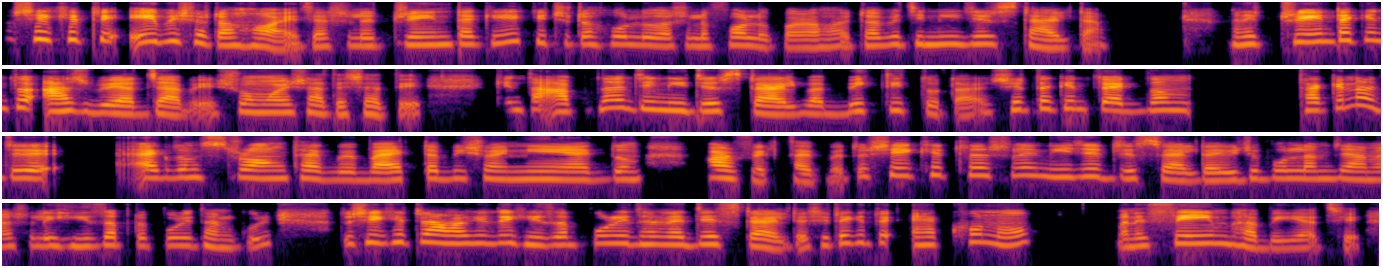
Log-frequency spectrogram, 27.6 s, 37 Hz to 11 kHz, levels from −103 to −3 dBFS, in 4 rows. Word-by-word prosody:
সেক্ষেত্রে 375 Hz, -1 st, +4 dB, 0.2 s
এই 315 Hz, -, +13 dB
বিষয়টা 275 Hz, -8 st, 0 dB
হয় -, -, +2 dB
যে, -, -, -8 dB
আসলে 210 Hz, -2 st, -4 dB
ট্রেন্ডটাকে 245 Hz, +2 st, +1 dB, 0.2 s
কিছুটা 245 Hz, -3 st, -3 dB
হলেও 235 Hz, -2 st, -8 dB
আসলে 210 Hz, -1 st, -8 dB
ফলো 225 Hz, -3 st, -4 dB
করা 180 Hz, 0 st, -5 dB
হয়। 205 Hz, -, -10 dB
তবে 220 Hz, +3 st, -3 dB
যে 250 Hz, -, -5 dB
নিজের 250 Hz, 0 st, -5 dB
স্টাইলটা, 180 Hz, -3 st, -3 dB, 0.7 s
মানে 245 Hz, +2 st, -4 dB
ট্রেন্ডটা 310 Hz, +3 st, +10 dB
কিন্তু 335 Hz, -1 st, -2 dB, 0.2 s
আসবে 235 Hz, -4 st, -2 dB
আর 190 Hz, -, -2 dB
যাবে 170 Hz, -, +1 dB, 0.2 s
সময়ের 225 Hz, -1 st, -2 dB
সাথে, 190 Hz, -3 st, -6 dB
সাথে। 180 Hz, -3 st, -8 dB, 0.5 s
কিন্তু 270 Hz, 0 st, -7 dB
আপনার 290 Hz, +8 st, -3 dB
যে 300 Hz, -, 0 dB
নিজের 245 Hz, 0 st, -1 dB
স্টাইল 195 Hz, -3 st, +5 dB
বা 195 Hz, -, -3 dB, 0.2 s
ব্যক্তিত্বটা, 245 Hz, -5 st, -5 dB, 0.2 s
সেটা 285 Hz, +2 st, -3 dB
কিন্তু 300 Hz, -2 st, -5 dB
একদম 265 Hz, +3 st, -6 dB, 0.7 s
থাকে 270 Hz, +5 st, +2 dB
না, 415 Hz, -, +1 dB
যে 250 Hz, -, 0 dB, 0.6 s
একদম 265 Hz, +1 st, -9 dB
স্ট্রং 255 Hz, -3 st, +1 dB, 0.2 s
থাকবে, 220 Hz, -3 st, -4 dB
বা 210 Hz, -, +6 dB
একটা 240 Hz, +2 st, -6 dB
বিষয় 235 Hz, -1 st, -2 dB
নিয়ে 230 Hz, 0 st, +2 dB, 0.2 s
একদম 220 Hz, +1 st, -8 dB, 0.4 s
পারফেক্ট 250 Hz, -2 st, +1 dB
থাকবে। -, -, -5 dB
তো -, -, -8 dB
সেই 315 Hz, -2 st, +6 dB
ক্ষেত্রে 325 Hz, -1 st, -7 dB
আসলে 315 Hz, 0 st, -5 dB
নিজের 275 Hz, 0 st, 0 dB
যে 235 Hz, -, -4 dB
স্টাইলটা, 200 Hz, -3 st, 0 dB
ওই 210 Hz, -, -6 dB
যে 240 Hz, -, -12 dB
বললাম, 240 Hz, -1 st, -5 dB
যে -, -, -7 dB
আমি 220 Hz, -, -7 dB
আসলে 230 Hz, -1 st, -7 dB
হিজাবটা 230 Hz, +1 st, -6 dB
পরিধান 235 Hz, -3 st, -8 dB
করি। -, -, -15 dB, 0.3 s
তো -, -, -14 dB
সেই 315 Hz, -, +9 dB
ক্ষেত্রে 325 Hz, 0 st, -3 dB
আমার 285 Hz, -, 0 dB
কিন্তু 295 Hz, +1 st, +2 dB
হিজাব 255 Hz, 0 st, -4 dB
পরিধানের 270 Hz, -3 st, -3 dB
যে 270 Hz, -, +1 dB
স্টাইলটা, 210 Hz, -6 st, 0 dB
সেটা 245 Hz, +5 st, -5 dB
কিন্তু 300 Hz, 0 st, -4 dB, 0.2 s
এখনো 270 Hz, 0 st, -9 dB, 0.6 s
মানে 225 Hz, +3 st, -2 dB
সেমভাবেই 260 Hz, -11 st, +7 dB
আছে। -, -, -7 dB
245 Hz, 175 wpm, -23 LUFS, 225-280 Hz, 0.7 s, এই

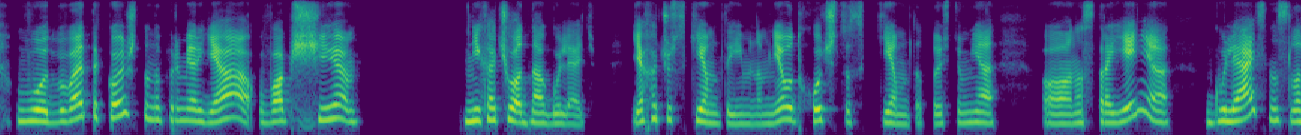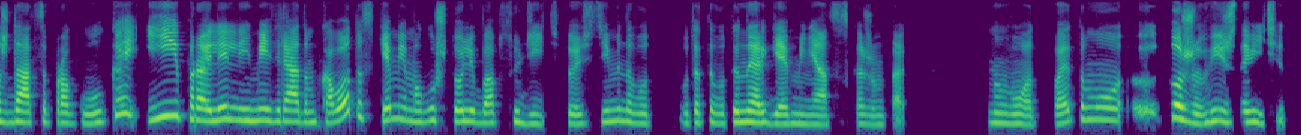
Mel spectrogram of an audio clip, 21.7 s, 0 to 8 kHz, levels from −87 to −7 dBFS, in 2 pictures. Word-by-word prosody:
Вот 210 Hz, -2 st, +3 dB
бывает 225 Hz, +9 st, +4 dB
такое, 280 Hz, +3 st, +2 dB
что, 330 Hz, -6 st, -5 dB
например, 225 Hz, -2 st, 0 dB
я 225 Hz, +8 st, +5 dB
вообще 215 Hz, +3 st, +2 dB, 0.9 s
не 210 Hz, +1 st, +4 dB
хочу 230 Hz, +1 st, +2 dB
одна 185 Hz, -1 st, +4 dB
гулять, 170 Hz, -2 st, -5 dB, 0.3 s
я 205 Hz, -, +5 dB
хочу 250 Hz, 0 st, -3 dB
с -, -, -6 dB
кем-то 185 Hz, -6 st, +1 dB
именно, 165 Hz, -1 st, -6 dB
мне 195 Hz, +8 st, +3 dB
вот 240 Hz, -2 st, +2 dB
хочется 220 Hz, -3 st, 0 dB
с -, -, -10 dB
кем-то. 170 Hz, -4 st, -1 dB
То 170 Hz, -, -6 dB
есть 175 Hz, +2 st, -8 dB
у -, -, -5 dB
меня, 185 Hz, -1 st, 0 dB, 0.4 s
э, 170 Hz, 0 st, +1 dB
настроение 195 Hz, -, +2 dB, 0.3 s
гулять, 215 Hz, -, +5 dB
наслаждаться 210 Hz, -3 st, 0 dB
прогулкой 185 Hz, -, -2 dB
и 305 Hz, 0 st, +1 dB
параллельно 235 Hz, -3 st, +2 dB
иметь 220 Hz, 0 st, +1 dB
рядом 205 Hz, -2 st, +1 dB
кого-то, 205 Hz, +9 st, 0 dB
с 285 Hz, -, -14 dB
кем 235 Hz, +3 st, 0 dB
я 240 Hz, -, -3 dB
могу 205 Hz, +3 st, -4 dB
что-либо 205 Hz, -3 st, -2 dB
обсудить. 185 Hz, -3 st, -7 dB
То 170 Hz, -, -4 dB
есть 170 Hz, +4 st, -7 dB
именно 205 Hz, -1 st, -3 dB
вот 175 Hz, -1 st, -7 dB, 0.2 s
вот 180 Hz, 0 st, -13 dB
эта 190 Hz, +2 st, -4 dB
вот 175 Hz, +2 st, -10 dB
энергиями 190 Hz, -4 st, +3 dB
обменяться, 160 Hz, -2 st, -4 dB
скажем 155 Hz, -2 st, -9 dB
так. -, -, -9 dB, 0.7 s
Ну 185 Hz, -1 st, -5 dB
вот 165 Hz, -3 st, -4 dB
поэтому, 235 Hz, +5 st, -3 dB
э, 410 Hz, -3 st, -7 dB
тоже, 230 Hz, -11 st, +4 dB
видишь, 200 Hz, 0 st, -1 dB
зависит. 195 Hz, -3 st, -3 dB
205 Hz, 165 wpm, -23 LUFS, 180-230 Hz, 0.9 s, я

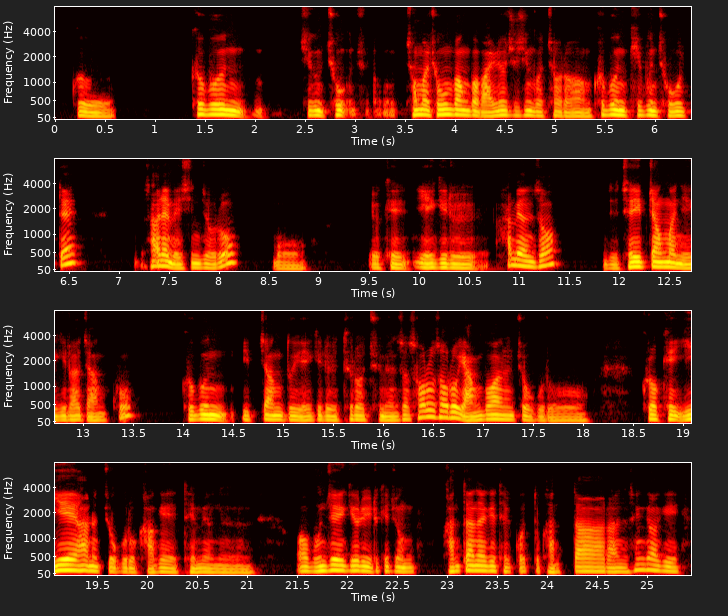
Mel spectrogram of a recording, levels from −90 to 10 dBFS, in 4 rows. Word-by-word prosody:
그 90 Hz, -5 st, -1 dB, 0.8 s
그분 130 Hz, -4 st, +5 dB, 0.6 s
지금 115 Hz, -2 st, +1 dB
좋 125 Hz, -1 st, 0 dB
좋 -, -, -17 dB
정말 125 Hz, 0 st, +3 dB
좋은 130 Hz, +3 st, +4 dB
방법 120 Hz, -5 st, +3 dB
알려주신 110 Hz, +3 st, +1 dB
것처럼 95 Hz, -3 st, -3 dB
그분 120 Hz, -1 st, +3 dB
기분 115 Hz, 0 st, 0 dB
좋을 105 Hz, +1 st, -1 dB
때 200 Hz, +6 st, +1 dB, 0.7 s
사내 145 Hz, -, +3 dB
메신저로 105 Hz, -, 0 dB, 0.3 s
뭐 80 Hz, 0 st, -7 dB, 0.6 s
이렇게 100 Hz, -1 st, -2 dB
얘기를 105 Hz, -3 st, +1 dB, 0.2 s
하면서 155 Hz, +4 st, 0 dB, 0.4 s
이제 90 Hz, -1 st, -6 dB
'제 125 Hz, -, +5 dB
입장만 125 Hz, -3 st, +4 dB
얘기를 95 Hz, +2 st, 0 dB
하지 100 Hz, -3 st, -2 dB
않고 90 Hz, -, -5 dB, 0.5 s
그분 115 Hz, 0 st, +3 dB, 0.2 s
입장도 105 Hz, -1 st, -1 dB
얘기를 95 Hz, 0 st, -2 dB
들어주면서 100 Hz, -2 st, -2 dB
서로 165 Hz, +9 st, 0 dB
서로 155 Hz, -3 st, +3 dB
양보하는 105 Hz, +3 st, +2 dB
쪽으로 85 Hz, -3 st, -6 dB, 0.5 s
그렇게 115 Hz, -1 st, 0 dB
이해하는 130 Hz, +5 st, +5 dB
쪽으로 100 Hz, -3 st, -4 dB
가게 90 Hz, +2 st, -4 dB
되면은 85 Hz, -3 st, -4 dB, 0.4 s
어 115 Hz, +1 st, 0 dB
문제 125 Hz, +5 st, +3 dB
해결이 130 Hz, -2 st, +2 dB
이렇게 110 Hz, +2 st, -4 dB
좀 105 Hz, -2 st, -1 dB, 0.3 s
간단하게 125 Hz, +2 st, +1 dB
될 105 Hz, -3 st, -7 dB
것도 105 Hz, -1 st, -8 dB
같다.'라는 105 Hz, +1 st, -1 dB
생각이 135 Hz, -4 st, -2 dB
110 Hz, 280 characters per minute, -23 LUFS, 95-125 Hz, 0.8 s, 그분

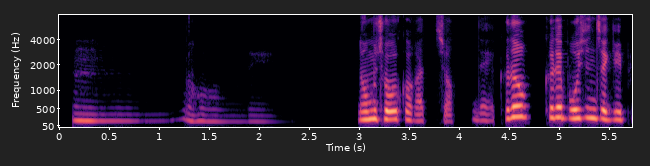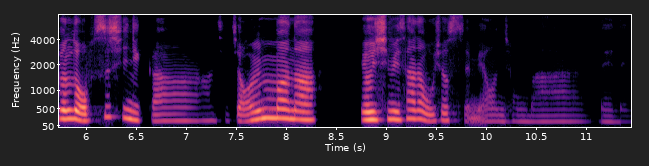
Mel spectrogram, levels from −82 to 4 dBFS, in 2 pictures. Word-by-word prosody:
음. 175 Hz, -1 st, -12 dB, 0.5 s
어 165 Hz, -2 st, -19 dB, 0.2 s
네. 160 Hz, -1 st, -32 dB, 0.8 s
너무 215 Hz, +2 st, +4 dB
좋을 220 Hz, 0 st, +5 dB
것 205 Hz, -3 st, -6 dB
같죠. 175 Hz, -1 st, -14 dB, 0.2 s
네 185 Hz, -3 st, -17 dB
그러 280 Hz, +4 st, +3 dB
그래 270 Hz, +1 st, +3 dB
보신 245 Hz, +1 st, +3 dB
적이 210 Hz, -3 st, +1 dB
별로 230 Hz, +1 st, +3 dB
없으시니까 180 Hz, -5 st, -7 dB
진짜 175 Hz, -1 st, -13 dB
얼마나 225 Hz, 0 st, +1 dB, 0.5 s
열심히 210 Hz, +1 st, +2 dB
살아오셨으면 185 Hz, -6 st, -9 dB
정말. 160 Hz, -1 st, -27 dB, 0.6 s
네. 155 Hz, -2 st, -28 dB
185 Hz, 225 characters per minute, -21 LUFS, 175-225 Hz, 0.8 s, 좋을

